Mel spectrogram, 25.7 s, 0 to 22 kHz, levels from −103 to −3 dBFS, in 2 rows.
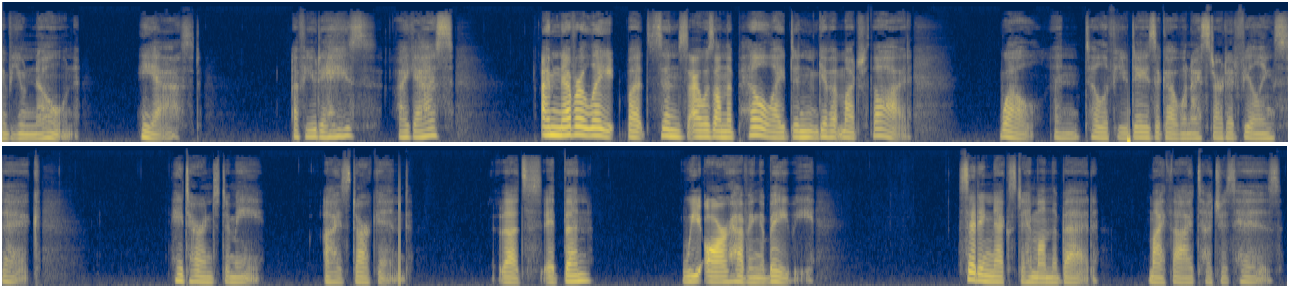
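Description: At 11.25 to 11.29 s, just after "until a few", and again at 16.82 to 16.86 s, after "turned to me eyes", a loud pop thumps well above the speech, which carries on underneath. It is likely a sudden voltage spike. Each one shows as a tall, narrow waveform spike and a full-height vertical stripe on the spectrogram.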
